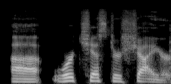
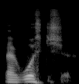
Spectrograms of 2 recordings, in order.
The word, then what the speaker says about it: Worcestershire: because you don't have to say any of the letters. 14 letters and it only comes out Yeah. 4 sounds. Well, because that's where they're from, right? Worcestershire.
